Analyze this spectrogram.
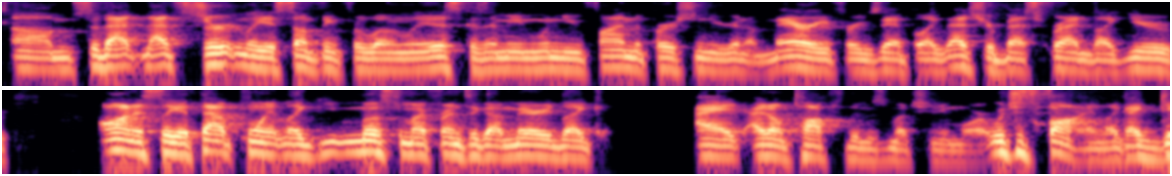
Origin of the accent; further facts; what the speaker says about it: Fredericksburg, United States; You know, obviously I'm from Fredericksburg.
